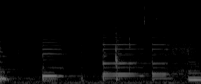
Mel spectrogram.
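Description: Quiet background music: a few plucked guitar notes ringing out one after another.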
